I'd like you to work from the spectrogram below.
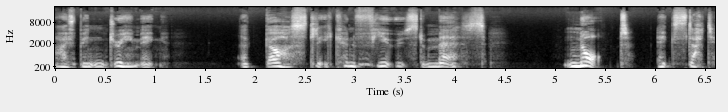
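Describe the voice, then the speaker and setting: Putting on a croaky character voice, a woman talks at a very slow pace at a medium pitch, with very wide pitch swings and long, frequent pauses, in a dry, close sound with no echo. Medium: read story. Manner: formal, old-fashioned politeness.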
